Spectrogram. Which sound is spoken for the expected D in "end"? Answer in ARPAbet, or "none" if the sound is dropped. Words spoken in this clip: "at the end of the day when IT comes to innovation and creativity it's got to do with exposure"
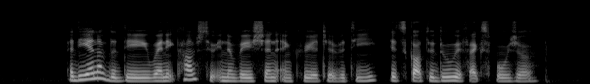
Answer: D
